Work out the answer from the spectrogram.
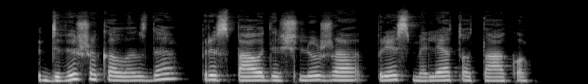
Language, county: Lithuanian, Vilnius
